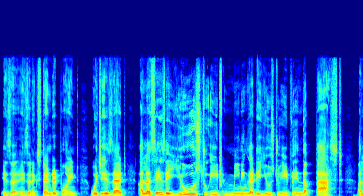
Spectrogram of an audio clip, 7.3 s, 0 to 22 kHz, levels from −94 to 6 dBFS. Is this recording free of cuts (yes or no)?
no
